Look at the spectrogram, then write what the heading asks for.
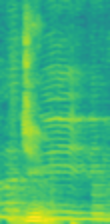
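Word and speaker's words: ج: here the fifth one we pronounce it jim after me so when you're writing g that is j i and so it's like a gym that you want box if you want to just cram the understanding so it's just like a gym that you bought you say gym so that is how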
